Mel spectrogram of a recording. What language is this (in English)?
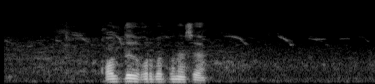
Uzbek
